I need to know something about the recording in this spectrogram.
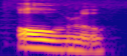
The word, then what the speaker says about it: Oulu: And by the way, it's pronounced Oulu. Oulu. Oulu. Thank you for It's that. a softer O.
